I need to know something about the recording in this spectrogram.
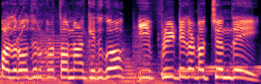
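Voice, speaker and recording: Showy, eager cartoon man: high pitch, rapid chirpy patter. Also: level tone, over music. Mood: excited, showy. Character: excitable, showy, eager-to-please adult man. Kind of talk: cartoon dub acting.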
